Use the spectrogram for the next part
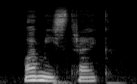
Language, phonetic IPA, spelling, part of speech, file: Polish, [wãˈmʲistrajk], łamistrajk, noun, LL-Q809 (pol)-łamistrajk.wav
